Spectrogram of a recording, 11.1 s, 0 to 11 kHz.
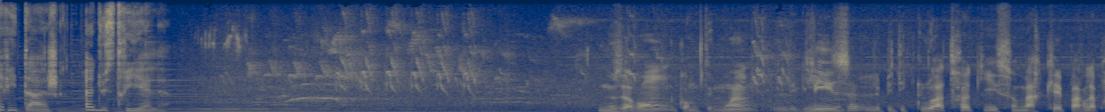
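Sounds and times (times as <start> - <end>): small birds chirping: 2.0 - 11.0.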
